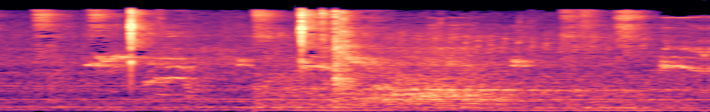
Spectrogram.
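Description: Scissors snipping flower stems, two sharp snips about a second apart, with stems and leaves rustling as they are handled.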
